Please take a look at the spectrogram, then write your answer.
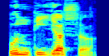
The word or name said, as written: puntilloso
